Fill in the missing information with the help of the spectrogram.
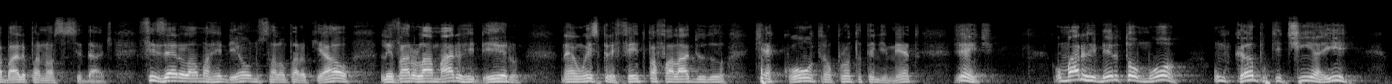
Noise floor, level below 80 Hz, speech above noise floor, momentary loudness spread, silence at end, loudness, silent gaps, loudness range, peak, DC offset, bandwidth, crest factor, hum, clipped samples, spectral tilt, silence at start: -51 dBFS; -40 dBFS; 35 dB; 11 LU; 0.35 s; -17 LUFS; none; 3 LU; -2 dBFS; under 0.1%; 9.4 kHz; 14 dB; none; under 0.1%; -7 dB/octave; 0 s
